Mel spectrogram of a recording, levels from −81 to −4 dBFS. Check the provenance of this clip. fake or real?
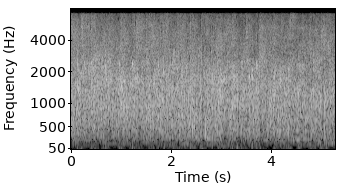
fake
